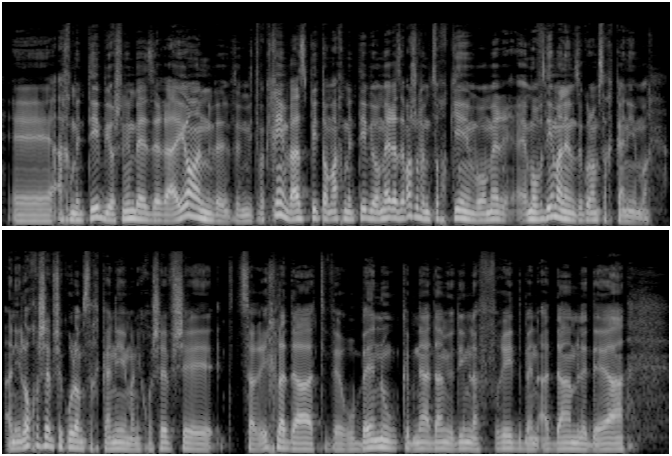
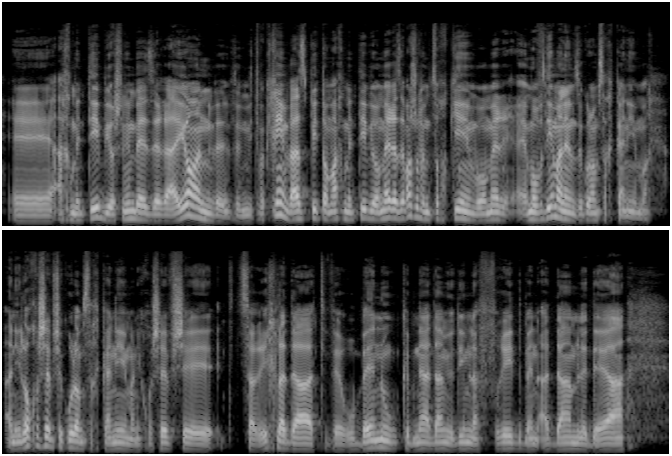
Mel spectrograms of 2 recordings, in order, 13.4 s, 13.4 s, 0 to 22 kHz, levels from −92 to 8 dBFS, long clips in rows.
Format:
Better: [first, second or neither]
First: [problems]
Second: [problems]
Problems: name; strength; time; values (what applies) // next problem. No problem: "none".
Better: first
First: none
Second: thin; somewhat; fading below 250 Hz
